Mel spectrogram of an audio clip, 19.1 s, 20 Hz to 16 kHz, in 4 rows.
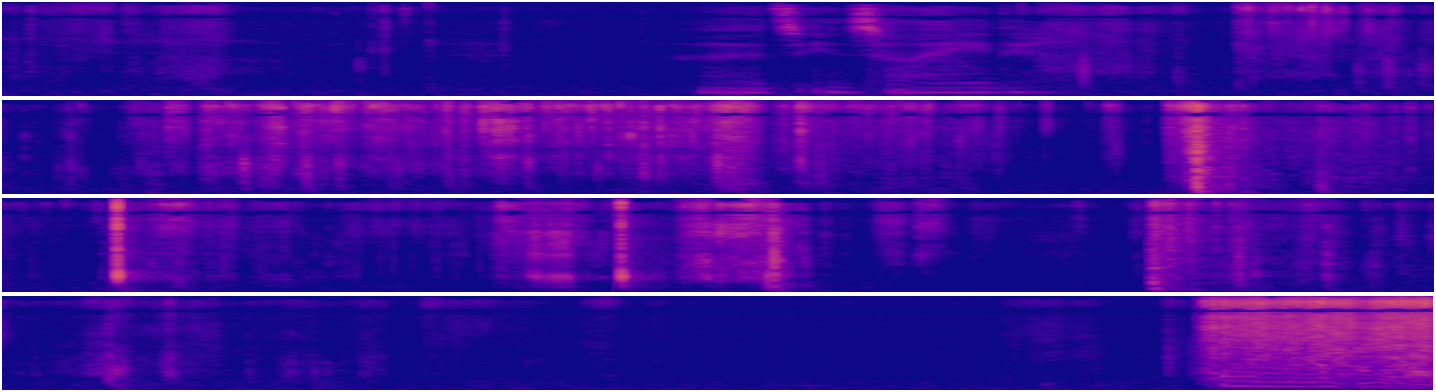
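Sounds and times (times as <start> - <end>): tissue paper rustling: 3.5 - 9.6, 18.3 - 19.0.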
